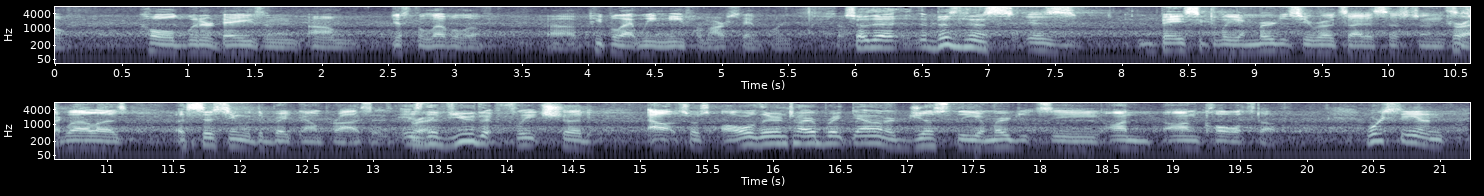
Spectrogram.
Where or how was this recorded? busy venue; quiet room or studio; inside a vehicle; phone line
busy venue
